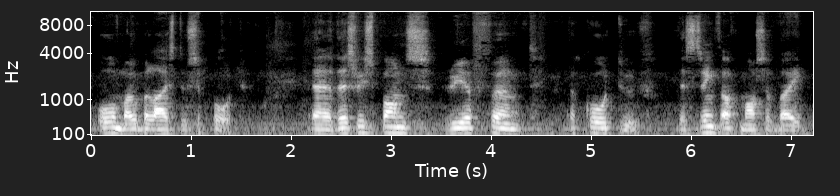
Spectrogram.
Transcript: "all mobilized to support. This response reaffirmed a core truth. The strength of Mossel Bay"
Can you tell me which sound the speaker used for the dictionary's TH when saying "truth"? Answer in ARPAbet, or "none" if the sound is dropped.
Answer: F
